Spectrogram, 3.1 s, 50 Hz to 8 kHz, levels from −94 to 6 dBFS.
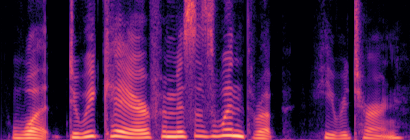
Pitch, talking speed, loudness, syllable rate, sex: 230 Hz, 175 wpm, -16 LUFS, 4.5 syllables/s, female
